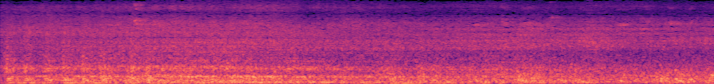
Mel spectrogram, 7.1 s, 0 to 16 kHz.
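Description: JR Freight EF210 electric locomotive and its container wagons passing close at speed: a loud, steady rumble and clatter of wheels on rail. It turns loud at once as the locomotive draws level.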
